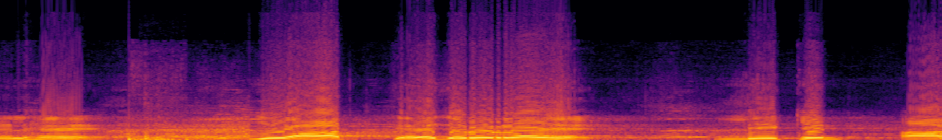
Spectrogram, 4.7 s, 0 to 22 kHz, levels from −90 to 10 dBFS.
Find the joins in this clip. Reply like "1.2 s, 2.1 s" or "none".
1.2 s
